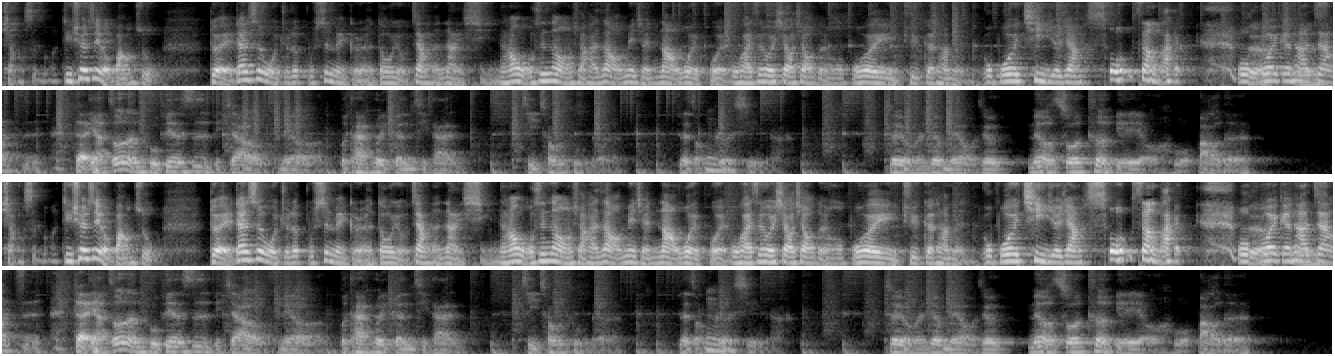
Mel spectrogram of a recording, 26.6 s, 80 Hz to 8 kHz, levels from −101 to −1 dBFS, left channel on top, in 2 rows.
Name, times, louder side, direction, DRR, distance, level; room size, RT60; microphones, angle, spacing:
voice 1, 0.0-1.6 2.1-14.3 20.3-20.6, right 3 dB, 60° right, 0.7 m, -26 dB
sound 1, 6.4-17.6 18.0-22.9, left 2 dB, 40° left, 2.0 m, -52 dB
voice 2, 12.5-13.3 14.2-17.9 18.5-19.5 20.1-21.1 22.1-25.8, equal, 5° right, 0.4 m, -35 dB
22.5 x 8.8 x 2.9 m
head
